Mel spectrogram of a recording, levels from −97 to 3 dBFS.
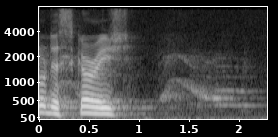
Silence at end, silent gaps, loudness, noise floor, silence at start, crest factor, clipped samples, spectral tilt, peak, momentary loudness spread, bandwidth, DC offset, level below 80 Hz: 0.45 s; none; -17 LUFS; -46 dBFS; 0 s; 16 dB; under 0.1%; -8 dB/octave; -4 dBFS; 26 LU; 7.6 kHz; under 0.1%; -58 dBFS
